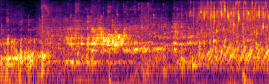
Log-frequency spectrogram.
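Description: A sink drains in the video game Zero Time Dilemma, water gurgling and rushing at moderate volume, swelling then settling into a trickle over a couple of seconds, with no voices.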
